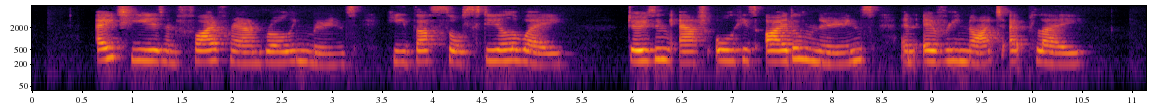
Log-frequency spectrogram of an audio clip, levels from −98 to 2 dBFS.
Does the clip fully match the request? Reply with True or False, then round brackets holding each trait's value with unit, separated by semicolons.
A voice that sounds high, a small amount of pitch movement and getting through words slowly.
True (235 Hz; 2.1 semitones; 130 wpm)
